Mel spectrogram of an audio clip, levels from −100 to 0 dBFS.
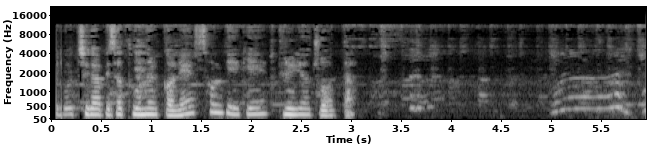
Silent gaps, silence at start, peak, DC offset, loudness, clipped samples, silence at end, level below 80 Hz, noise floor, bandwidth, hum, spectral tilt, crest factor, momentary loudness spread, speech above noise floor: none; 0.05 s; -6 dBFS; under 0.1%; -23 LUFS; under 0.1%; 0 s; -62 dBFS; -57 dBFS; 11.5 kHz; none; -5 dB/octave; 20 dB; 21 LU; 35 dB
